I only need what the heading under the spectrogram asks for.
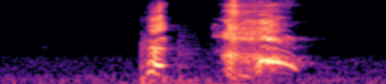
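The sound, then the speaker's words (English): A single sharp sneeze: a quick intake burst followed by a loud, breathy explosive release, heard alone with no talking. “The joke about me failing was because I sneezed.”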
